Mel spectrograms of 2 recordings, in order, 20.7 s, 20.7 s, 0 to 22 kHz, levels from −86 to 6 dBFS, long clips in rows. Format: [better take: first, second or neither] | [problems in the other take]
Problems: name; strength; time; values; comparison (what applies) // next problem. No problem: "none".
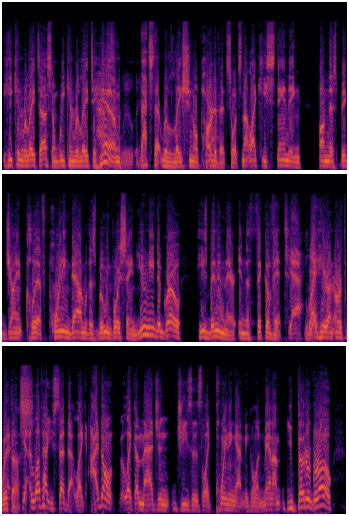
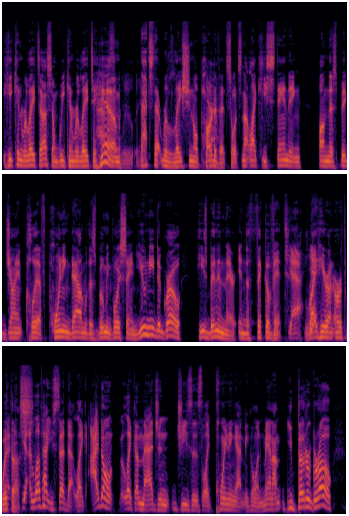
second | distortion; slight; 6% of the sound clipped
